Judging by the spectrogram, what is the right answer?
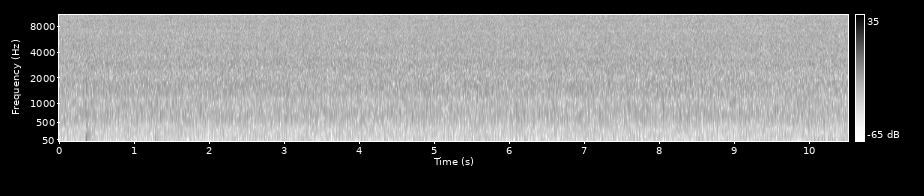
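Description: Forest stream flowing, a steady unbroken rush of water, with a single sharp knock about half a second in.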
